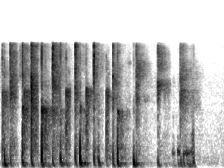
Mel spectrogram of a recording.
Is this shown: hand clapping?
yes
